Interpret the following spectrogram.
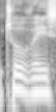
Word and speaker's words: Tove: I can't give the definitive, but having hung out with Sophia Jansson, Tove's niece, she's always said Tove.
